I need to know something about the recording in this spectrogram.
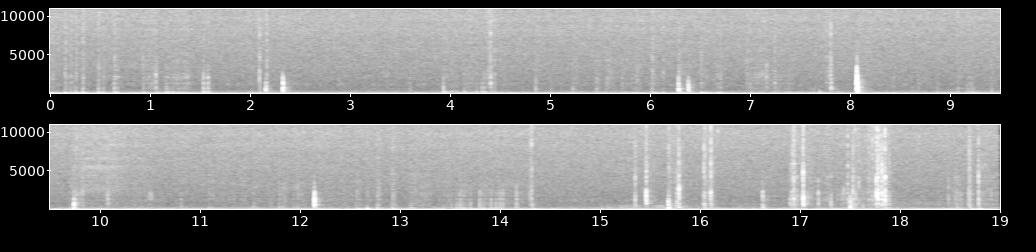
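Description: Paper rustles and crinkles as fingers handle a paper bag.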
